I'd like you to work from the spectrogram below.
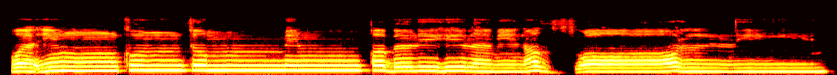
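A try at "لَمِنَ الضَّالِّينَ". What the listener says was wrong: Laminad lagi masih. Bukan, botnya itu masih kurang pas. Coba sekali lagi laminad bol. Dia nggak di tepi Mbak, jangan ke ujung. Nah, jangan ke depan, tapi ke samping. Laminad bo ke sini, ke samping dia.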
